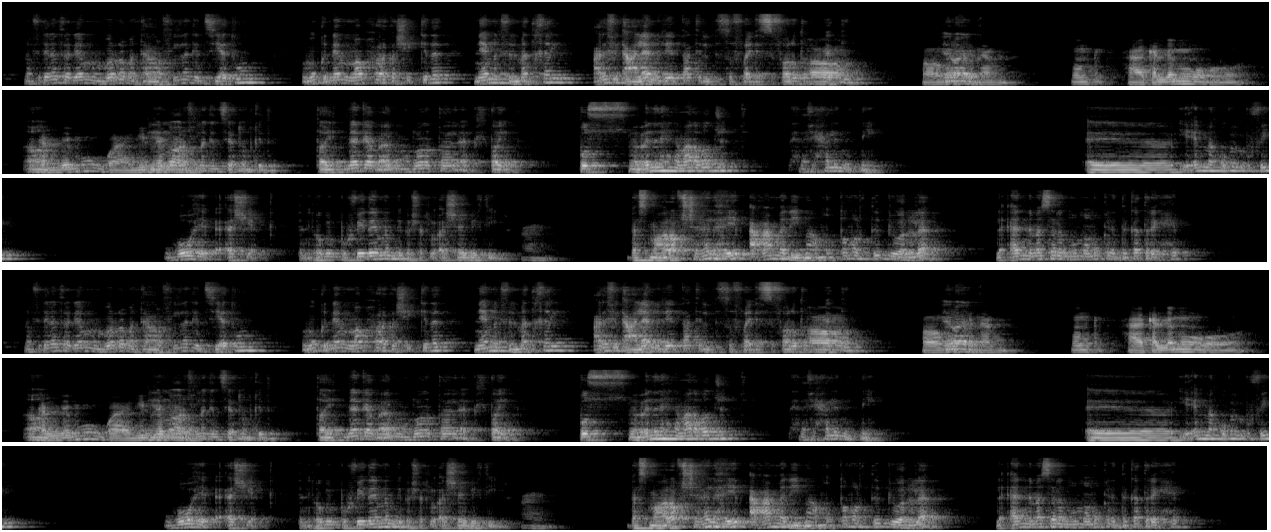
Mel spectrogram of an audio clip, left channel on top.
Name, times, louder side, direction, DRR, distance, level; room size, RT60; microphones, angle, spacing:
voice 1, 0.2-2.6 3.0-8.5 9.4-9.8 12.9-13.2 14.1-15.4 15.8-17.8 18.4-20.0 20.5-21.4 23.5-25.5 27.0-27.9 28.3-30.4 31.6-34.7 35.3-37.2, left 1 dB, 5° left, 1 dB, 2.0 m, -27 dB
voice 2, 8.0-8.5 9.2-10.0 10.7-12.4 13.0-14.7 15.0-15.3 30.5-30.8, right 1 dB, 30° right, 3 dB, 1.8 m, -28 dB
19.5 x 16.0 x 2.7 m, 0.66 s
head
